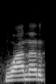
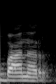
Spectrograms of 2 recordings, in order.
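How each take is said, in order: First: The word begins with a v sound. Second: The word begins with a b sound. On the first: This is the standard Hindi form. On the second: This is the Awadhi dialect form.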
